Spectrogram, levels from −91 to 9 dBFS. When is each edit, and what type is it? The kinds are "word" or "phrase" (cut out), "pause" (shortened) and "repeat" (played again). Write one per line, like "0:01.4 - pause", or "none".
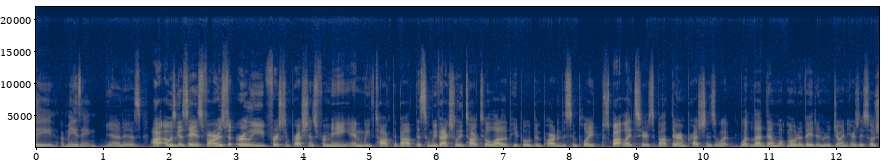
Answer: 0:01.0 - pause
0:01.7 - pause

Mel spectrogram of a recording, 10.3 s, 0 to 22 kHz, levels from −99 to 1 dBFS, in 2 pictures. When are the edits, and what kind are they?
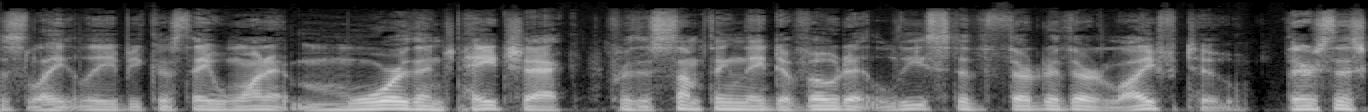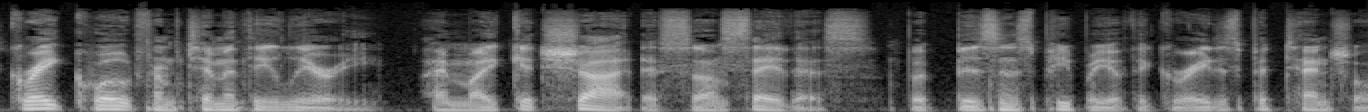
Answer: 0:01.7 - word
0:02.2 - pause
0:04.7 - pause
0:06.6 - pause
0:07.8 - phrase
0:09.2 - word

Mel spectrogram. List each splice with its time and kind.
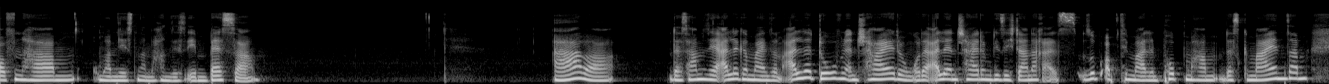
none

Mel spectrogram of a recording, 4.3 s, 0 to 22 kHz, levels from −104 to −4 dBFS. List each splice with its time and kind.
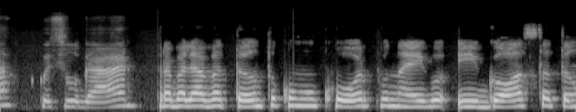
0:01.1 - pause

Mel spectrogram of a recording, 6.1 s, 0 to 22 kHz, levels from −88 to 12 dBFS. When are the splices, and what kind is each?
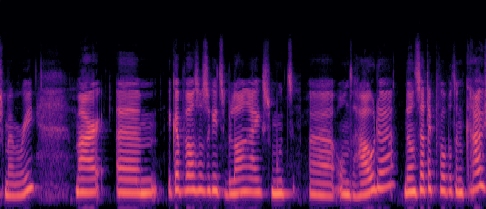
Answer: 0:02.0 - pause
0:03.7 - pause
0:05.0 - pause

